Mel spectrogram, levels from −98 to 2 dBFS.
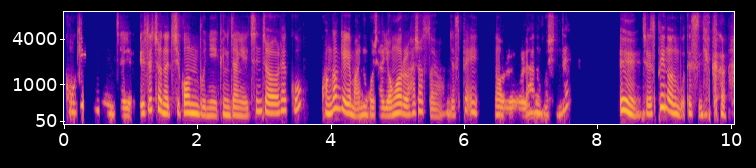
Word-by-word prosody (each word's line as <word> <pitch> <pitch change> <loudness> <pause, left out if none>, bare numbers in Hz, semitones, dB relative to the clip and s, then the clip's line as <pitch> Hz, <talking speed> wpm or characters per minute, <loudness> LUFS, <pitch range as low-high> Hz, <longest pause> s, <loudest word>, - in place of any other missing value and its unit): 거기는 225 - -4
이제 155 -2 -3
리셉션의 205 -1 +3
직원분이 190 -7 +2
굉장히 160 -4 -1
친절했고 245 - +1 0.2
관광객이 225 +1 +3
많은 160 +2 -1
곳이라 160 -1 -4
영어를 180 +4 +4
하셨어요. 185 - -5
이제 160 -5 -7
스페인어를 220 +1 -4 0.6
원래 150 +5 -1
하는 205 -1 -1
곳인데 170 - -8 0.7
예 225 - +6
제가 185 - 0
스페인어는 250 - +4
못했으니까 170 -1 -3
195 Hz, 375 characters per minute, -22 LUFS, 165-230 Hz, 0.7 s, 예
